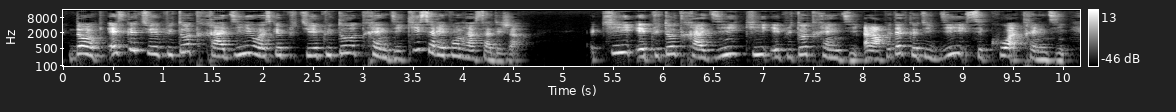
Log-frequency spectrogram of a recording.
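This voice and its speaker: A woman's voice: sits high, animated, moderate pace, reverberant. A woman hosting a casual live stream from her home office, holding her phone in her hand, chatting with viewers, greeting them by name and laughing often. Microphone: phone held in hand.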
